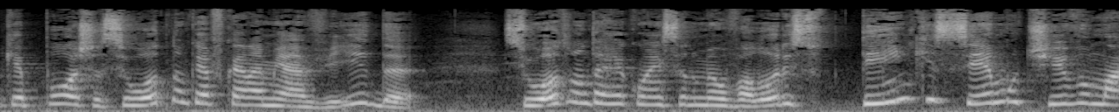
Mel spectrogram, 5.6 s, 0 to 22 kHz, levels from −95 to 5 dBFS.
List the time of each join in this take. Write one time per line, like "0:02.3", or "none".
none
